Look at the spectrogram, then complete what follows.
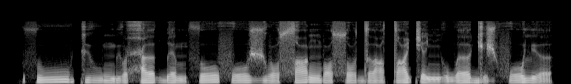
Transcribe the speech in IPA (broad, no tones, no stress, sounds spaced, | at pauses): θ uː kʲ uː m ɾʲ u ħ ɜ ɡ͡b ɛ m θ o f o ʒ u sˤ ʌ ŋ͡m o sˤ u d ʌː tˤ ʌ c ɛ ɲ o w ɜ ɡʲ ɛ ʒ f o lʲ ɜ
